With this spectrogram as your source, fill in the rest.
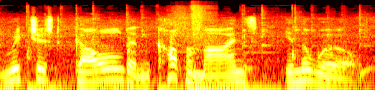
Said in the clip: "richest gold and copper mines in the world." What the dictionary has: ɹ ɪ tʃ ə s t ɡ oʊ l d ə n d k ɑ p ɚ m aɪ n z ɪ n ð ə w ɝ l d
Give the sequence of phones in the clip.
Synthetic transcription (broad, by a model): ɹ ɪ tʃ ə s ɡ oʊ l d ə n k ɑ p ɚ m aɪ n z ɪ n ð ə w ɝ l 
